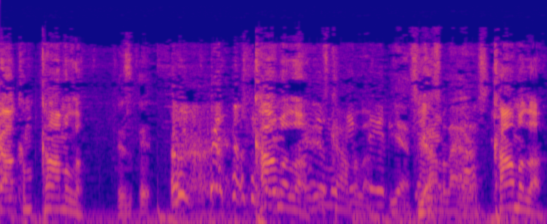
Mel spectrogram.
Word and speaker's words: Kamala: It is Kamala.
